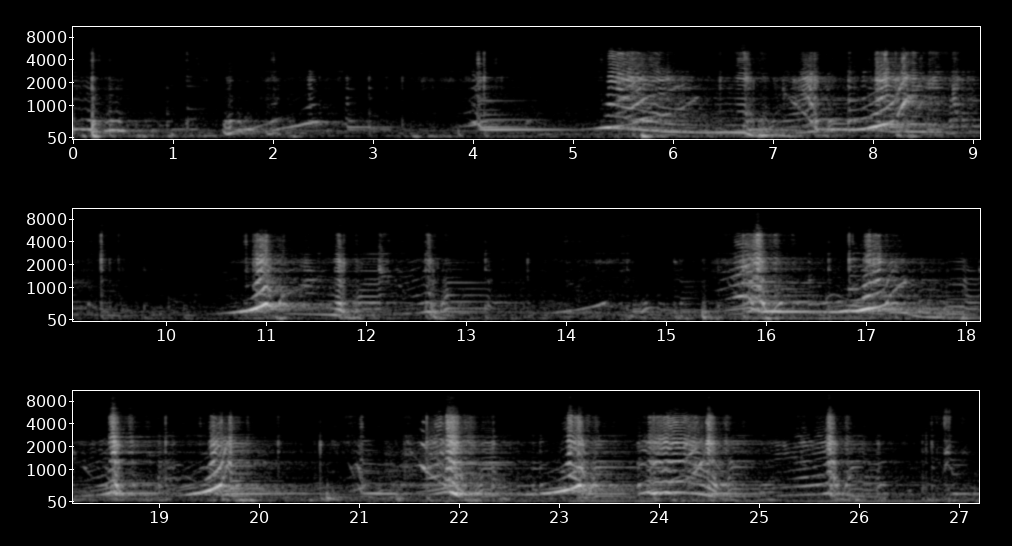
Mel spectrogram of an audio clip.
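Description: Free improvisation by violin and saxophone: short phrases of sharply rising sliding notes, repeated every second or so with short pauses between, sparse at first and busier from about halfway.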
